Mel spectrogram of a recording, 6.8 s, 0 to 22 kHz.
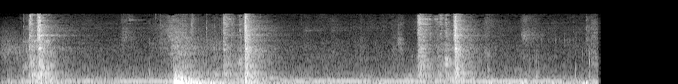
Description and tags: Someone is pushing the water source button so as to drink water. It is a metallic sound. It has been recorded with the Zoom Handy Recorder H2 in the restroom of the Tallers building in the Pompeu Fabra University, Barcelona. Edited with Audacity by adding a fade-in and a fade-out.
button, campus-upf, fountain, hall, push, source, tallers, university, UPF-CS14, water, watersource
